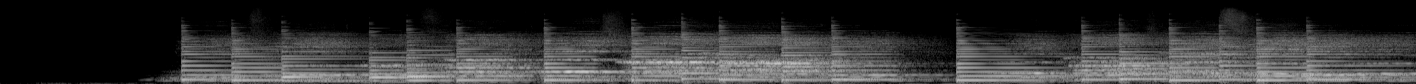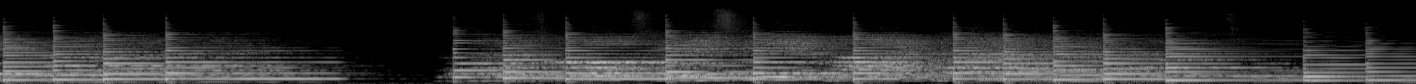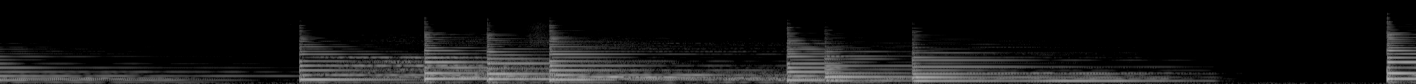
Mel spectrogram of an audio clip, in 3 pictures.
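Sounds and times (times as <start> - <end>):
tenor singing: 1.4 - 17.6, 18.5 - 30.0, 31.3 - 36.6.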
